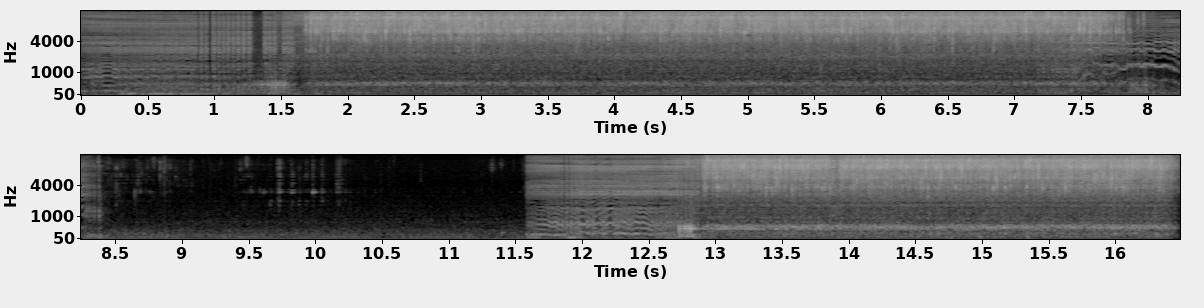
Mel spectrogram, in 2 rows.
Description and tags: ARiggs SinkFaucetRunning 4.2.14 3
Sink Faucet Turning On and Off
-Recorded on Tascam Dr2d
-Stereo
Sink, Faucet, Splash, On, Kitchen, Liquid, Running, Off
